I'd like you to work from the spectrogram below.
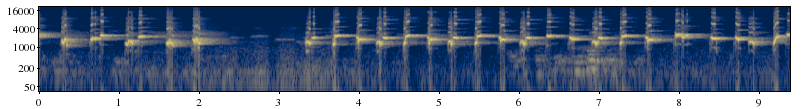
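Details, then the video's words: Sooty-headed bulbul in full, vigorous 'ropel' song: a brief run of sharp whistled notes, a two-second pause, then a long steady torrent of liquid two-tone slurs about three per second. "full suara Trucuk gacor ropel panjang"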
